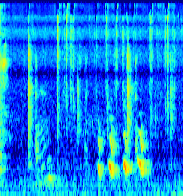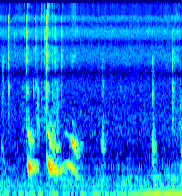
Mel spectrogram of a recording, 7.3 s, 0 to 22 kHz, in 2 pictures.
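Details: A 35-year-old female Congo African grey parrot, kept as a pet, talking while exploring: a quick run of about four voice-like, mid-pitched syllables, a pause, then three or four more, over a low steady background hum.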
